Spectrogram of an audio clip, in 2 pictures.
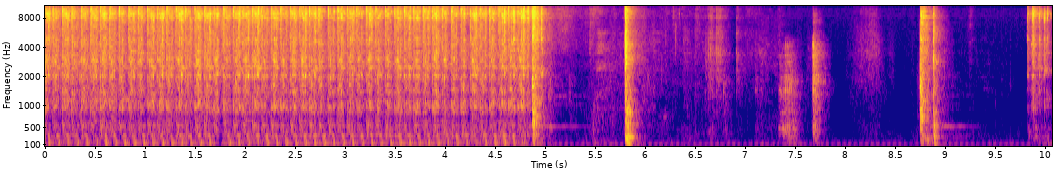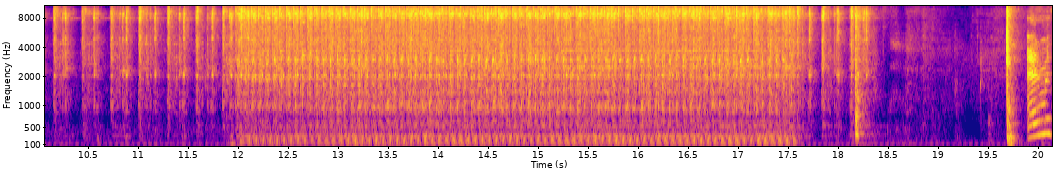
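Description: A sewing machine stitches a purple quilted tote at stitch length 5. The motor hums in long, even runs, broken midway by pauses with scattered clicks and handling noises, then resumes steadily.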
